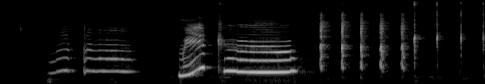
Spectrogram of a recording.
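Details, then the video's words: Parrot voice with clear harmonic, speech-like tones: a short rising note, then a long level syllable, followed by a quick series of about ten sharp clicking or chattering bursts, indoors and quiet. "Sound of Parrot"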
